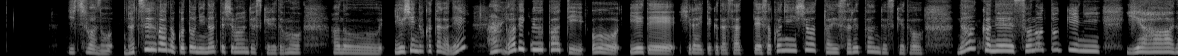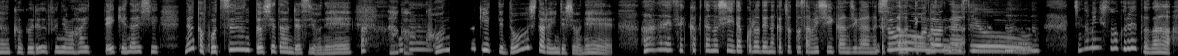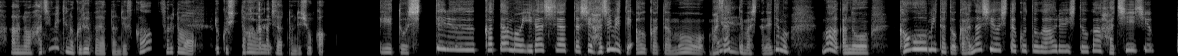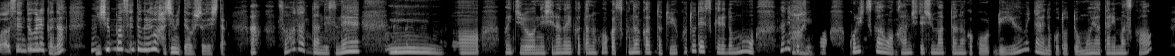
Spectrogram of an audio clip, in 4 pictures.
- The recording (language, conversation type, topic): Japanese, advice, 友人の集まりで孤立感を感じて話に入れないとき、どうすればいいですか？
- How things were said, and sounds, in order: "ところ" said as "どころ"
